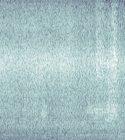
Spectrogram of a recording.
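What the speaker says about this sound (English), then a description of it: "the rice is starting to catch on the bottom, so I need to get moving and stir this around" Fried rice being stirred in a hot pan as it starts to catch on the bottom, a steady close sizzling hiss with soft scraping swells and no voices.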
